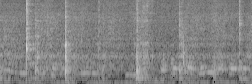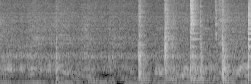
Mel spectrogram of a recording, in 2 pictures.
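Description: Minced meat sizzling in a metal pot while a spatula stirs it, knocking and scraping on the pot with sharp clicks, several in quick succession near the end.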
